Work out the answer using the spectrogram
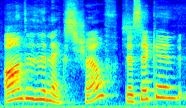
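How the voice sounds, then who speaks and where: A woman's voice: high voice, expressive, moderate pace, bright, forceful tone. A young woman from Finland with a Finnish accent, hosting a casual chat and often laughing at herself. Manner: chatty, self-deprecating, laughs often. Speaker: channel host.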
